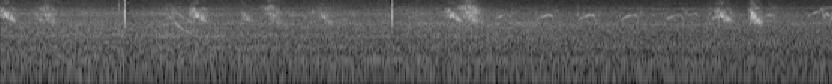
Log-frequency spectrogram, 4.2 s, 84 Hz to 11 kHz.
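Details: Sparrows with a youngster on 3 July 2019 giving quick high tweets, some in fast runs of little rising notes, with two brief clicks and a constant background hiss.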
